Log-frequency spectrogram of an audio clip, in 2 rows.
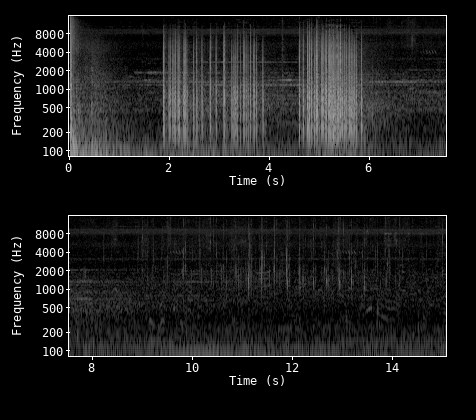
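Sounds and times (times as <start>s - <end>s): firework crackling pops: 0.0s - 6.3s
firework burst rumbling: 0.0s - 6.8s.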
